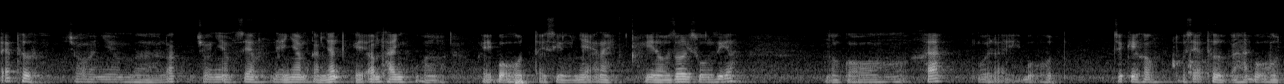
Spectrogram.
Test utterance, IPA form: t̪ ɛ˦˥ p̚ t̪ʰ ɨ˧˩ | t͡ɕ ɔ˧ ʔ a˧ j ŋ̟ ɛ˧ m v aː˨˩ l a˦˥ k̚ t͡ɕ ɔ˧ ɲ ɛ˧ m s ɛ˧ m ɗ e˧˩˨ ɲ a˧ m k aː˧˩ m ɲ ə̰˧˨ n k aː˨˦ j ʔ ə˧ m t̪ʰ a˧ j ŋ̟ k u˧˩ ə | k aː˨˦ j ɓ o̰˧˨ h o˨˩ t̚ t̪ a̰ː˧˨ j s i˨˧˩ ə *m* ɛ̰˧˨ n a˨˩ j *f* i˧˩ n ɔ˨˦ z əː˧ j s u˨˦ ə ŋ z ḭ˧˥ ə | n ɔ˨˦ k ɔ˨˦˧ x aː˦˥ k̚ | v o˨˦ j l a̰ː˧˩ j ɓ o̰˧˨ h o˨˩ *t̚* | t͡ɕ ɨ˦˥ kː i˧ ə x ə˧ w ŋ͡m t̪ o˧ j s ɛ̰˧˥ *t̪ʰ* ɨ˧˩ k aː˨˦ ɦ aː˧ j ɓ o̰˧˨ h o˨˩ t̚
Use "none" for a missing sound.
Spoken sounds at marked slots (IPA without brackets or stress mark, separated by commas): ɲ, x, t̚, t̪ʰ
